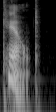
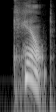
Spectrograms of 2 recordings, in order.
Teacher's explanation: count had lost the MP sound in the middle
